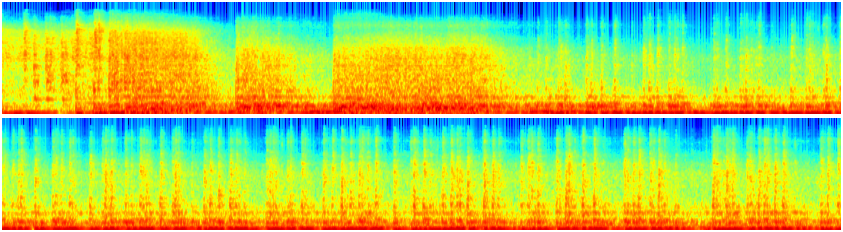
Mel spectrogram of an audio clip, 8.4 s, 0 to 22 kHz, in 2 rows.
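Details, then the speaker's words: S10 with a freshly built V8, first start on the lift with thick assembly lube, barely warm: catches after a few cranks into a loud, lumpy, uneven idle; the carburetor float, regulator and mixture are not yet set. "so get this carburetor figured out get everything set get the regulator set get the float set diagonal mixture set"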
